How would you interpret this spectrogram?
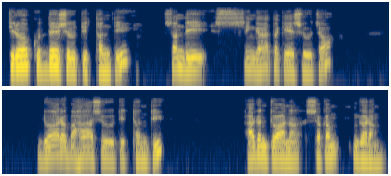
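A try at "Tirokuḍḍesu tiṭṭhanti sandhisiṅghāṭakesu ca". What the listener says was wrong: Great.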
